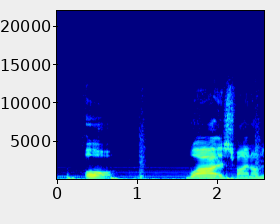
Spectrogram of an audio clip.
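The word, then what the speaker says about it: を: O is another exception here. We don't pronounce it wo. We pronounce it o.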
